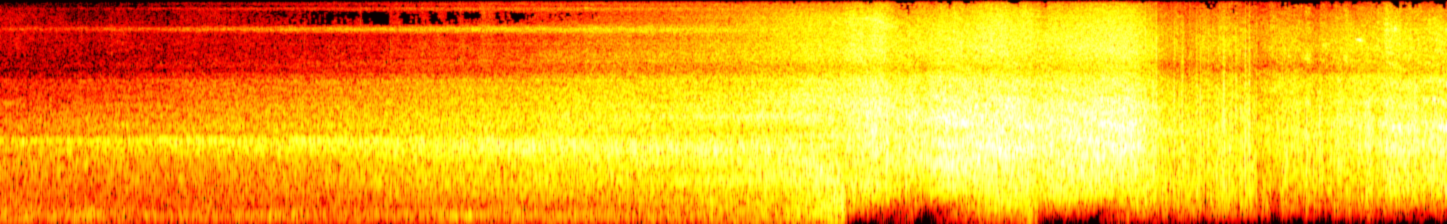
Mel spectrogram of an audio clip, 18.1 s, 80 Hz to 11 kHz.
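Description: Freight train hauled by a red SBB electric locomotive approaching, growing steadily louder, then rushing past close by with the locomotive loudest about 10 to 14 seconds in. The freight wagons follow with a dense rattle of wheels on the rails until the sound cuts off suddenly at the end.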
